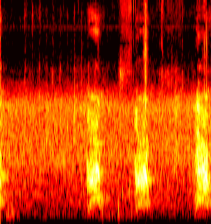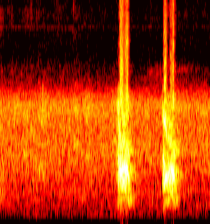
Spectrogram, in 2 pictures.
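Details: Beagle in a yard at play with a Lab, dogs running about; five short, punchy barks come at uneven gaps, three close together and then two more after a quiet pause.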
